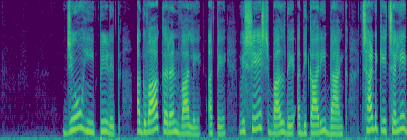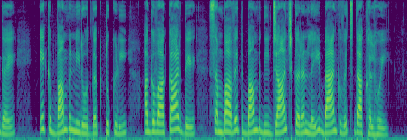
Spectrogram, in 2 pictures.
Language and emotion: Punjabi, neutral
